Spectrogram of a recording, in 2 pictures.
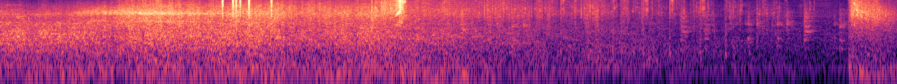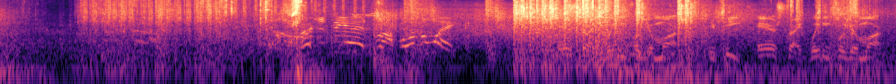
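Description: A rifle fires in rapid bursts nearby.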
